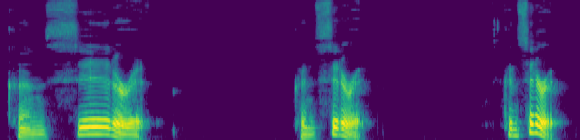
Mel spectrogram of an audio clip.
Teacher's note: 4 syllables. The stress is on the second syllable.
